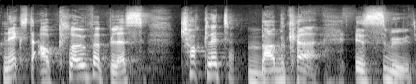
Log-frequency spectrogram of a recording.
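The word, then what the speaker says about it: babka: a bake or a bub babe it's a bubka what is a bubbka am i even saying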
